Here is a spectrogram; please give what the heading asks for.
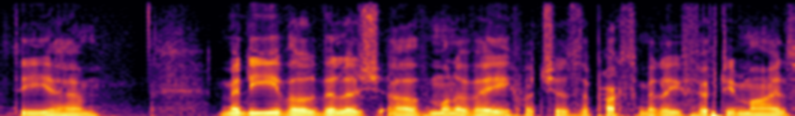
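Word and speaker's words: Monivea: the name mon uh which is spelled m o n i v EA monave is if it's translated into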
